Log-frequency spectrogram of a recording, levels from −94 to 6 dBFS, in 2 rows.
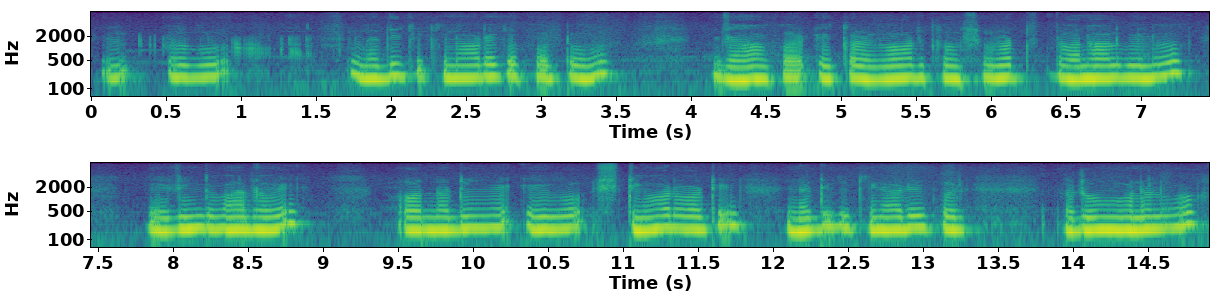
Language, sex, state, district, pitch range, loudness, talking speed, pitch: Bhojpuri, male, Uttar Pradesh, Gorakhpur, 180-195 Hz, -12 LUFS, 110 wpm, 185 Hz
